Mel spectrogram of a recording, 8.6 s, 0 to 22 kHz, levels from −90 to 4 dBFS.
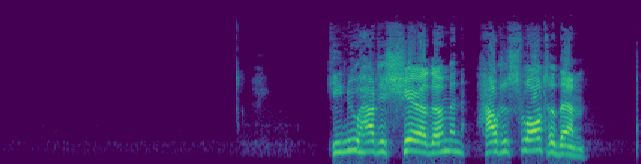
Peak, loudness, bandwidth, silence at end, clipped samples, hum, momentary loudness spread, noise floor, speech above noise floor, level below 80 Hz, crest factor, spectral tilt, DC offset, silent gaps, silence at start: -2 dBFS; -16 LUFS; 14 kHz; 0.8 s; under 0.1%; none; 13 LU; -85 dBFS; 69 dB; -70 dBFS; 20 dB; -2.5 dB/octave; under 0.1%; none; 4.4 s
